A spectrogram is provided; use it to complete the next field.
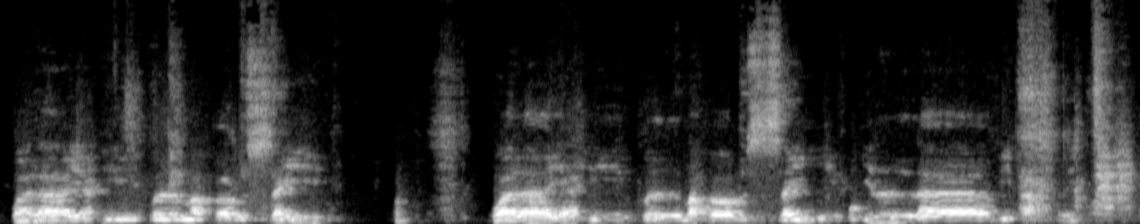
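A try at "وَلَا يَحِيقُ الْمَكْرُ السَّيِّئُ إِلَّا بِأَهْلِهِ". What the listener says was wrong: Masih ada yang kurang sedikit. Konsentrasi bahwasanya huruf kaf tidak boleh dikolkol. Ya, dia hanya hamas, keluar udara ya.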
